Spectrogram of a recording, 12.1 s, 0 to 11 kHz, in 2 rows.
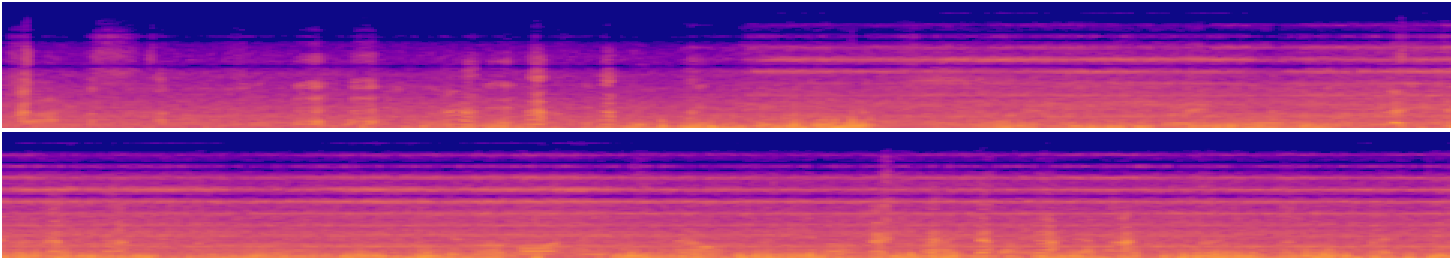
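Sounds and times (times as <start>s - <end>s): diesel locomotive rumbling: 0.0s - 12.0s.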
